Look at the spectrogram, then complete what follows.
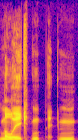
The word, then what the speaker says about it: Meleek: name about 15 times it's Mel not M even though it's pronounced Malik it's more like meik Malik Thomas he's been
